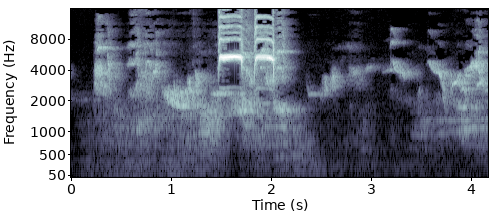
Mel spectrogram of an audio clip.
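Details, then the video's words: Bar-winged prinia, a female calling so that a male will reply, gives one pair of harsh, buzzy notes in quick succession, set among faint chirps and chatter from other birds. "Ciblek BETINA GACOR Memanggil Ciblek JANTAN Agar NYAUT GACOR"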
